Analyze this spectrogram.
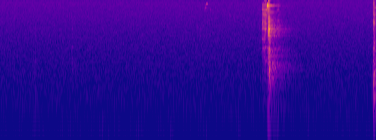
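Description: Metal tweezers tap and click against a small part.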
